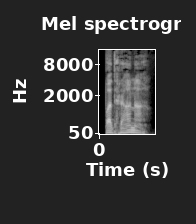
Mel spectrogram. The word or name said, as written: पधराना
